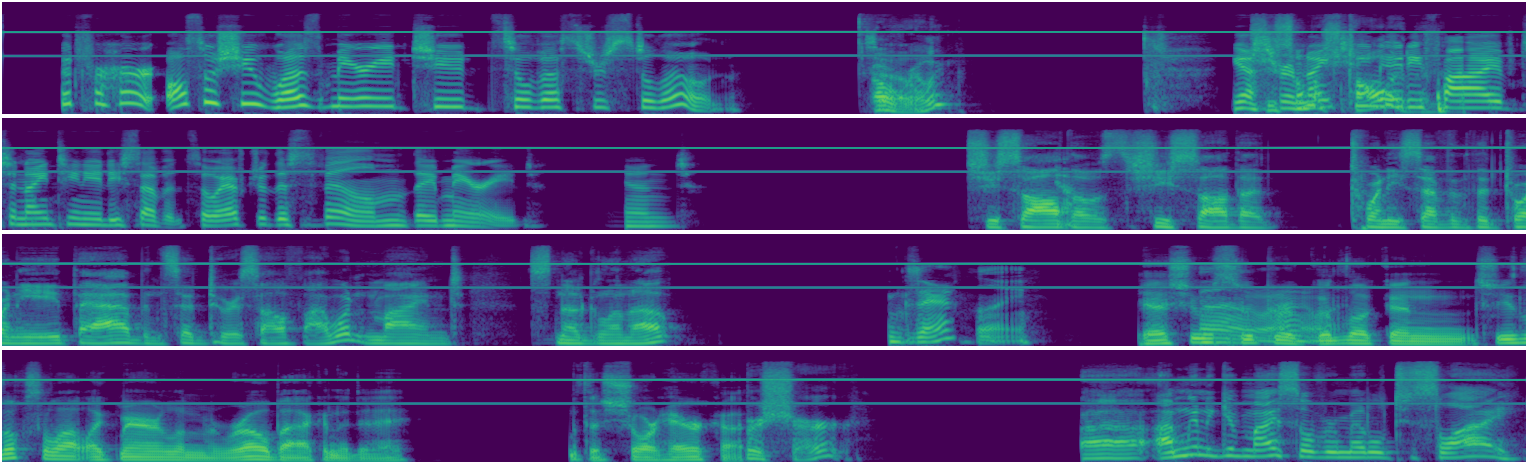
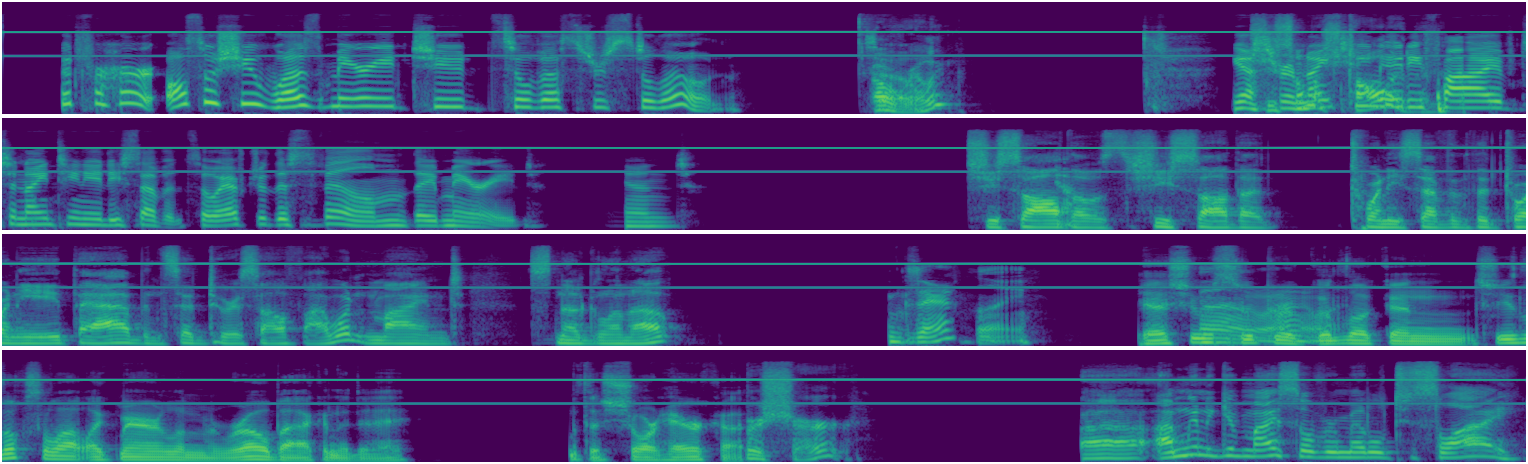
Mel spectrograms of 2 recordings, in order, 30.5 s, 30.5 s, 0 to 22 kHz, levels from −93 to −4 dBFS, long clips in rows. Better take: neither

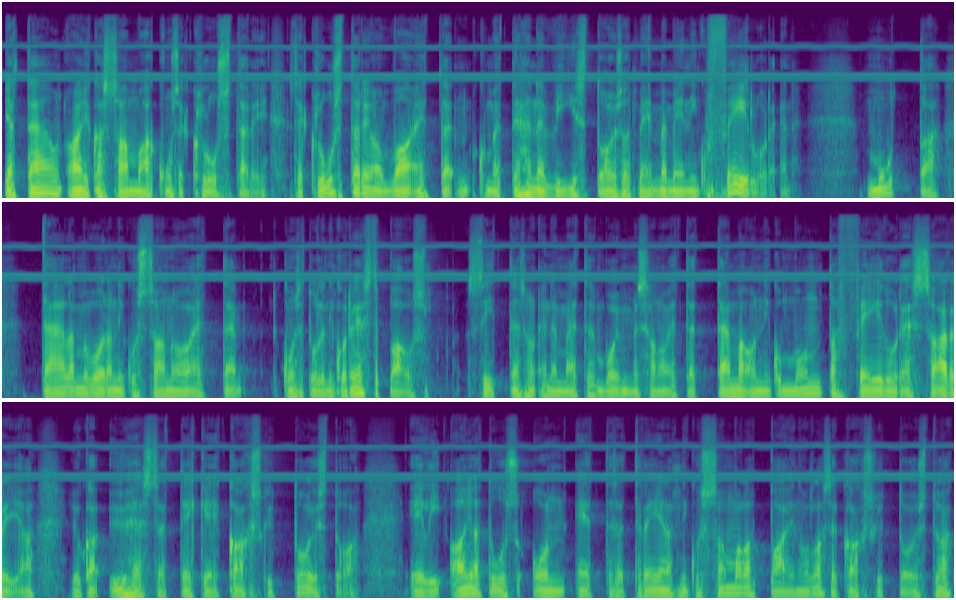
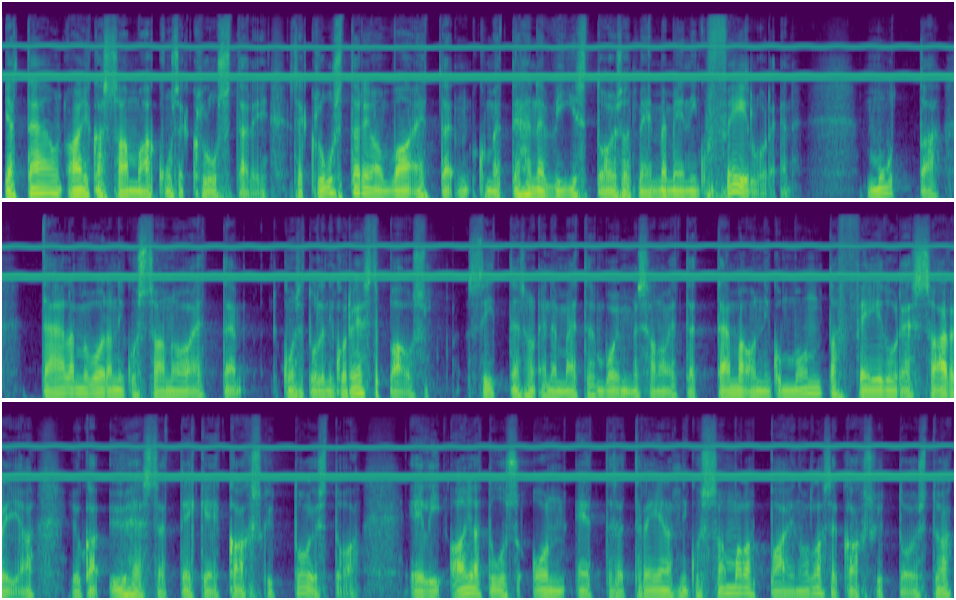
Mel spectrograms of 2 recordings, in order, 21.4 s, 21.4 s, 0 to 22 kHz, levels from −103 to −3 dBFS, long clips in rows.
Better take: first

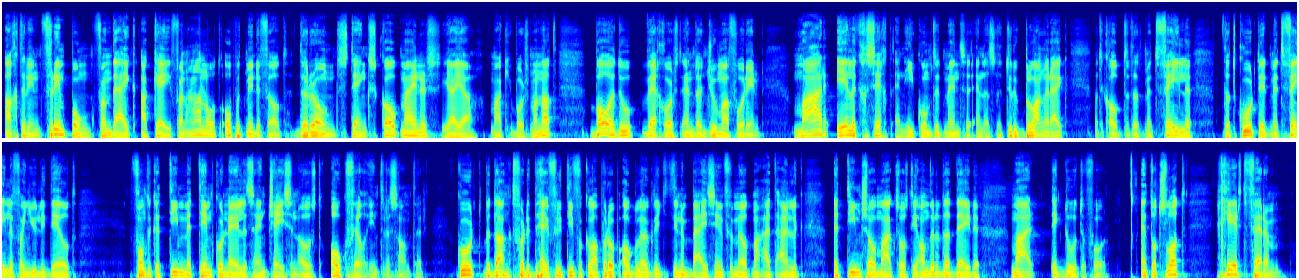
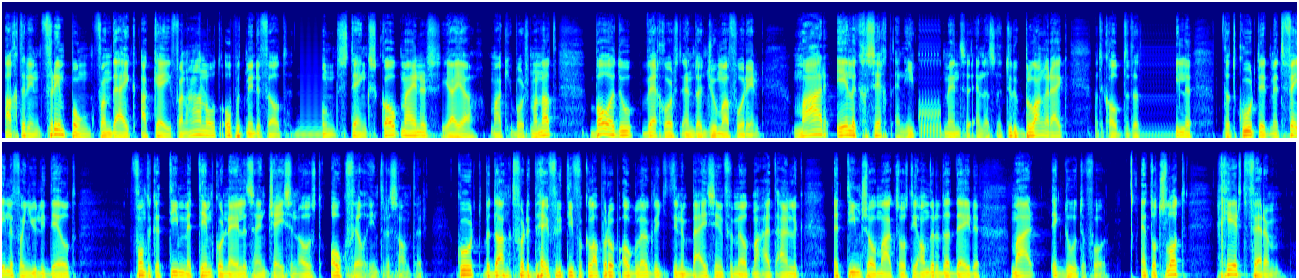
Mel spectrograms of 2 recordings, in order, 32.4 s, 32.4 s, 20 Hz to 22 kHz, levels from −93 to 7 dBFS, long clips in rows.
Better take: first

